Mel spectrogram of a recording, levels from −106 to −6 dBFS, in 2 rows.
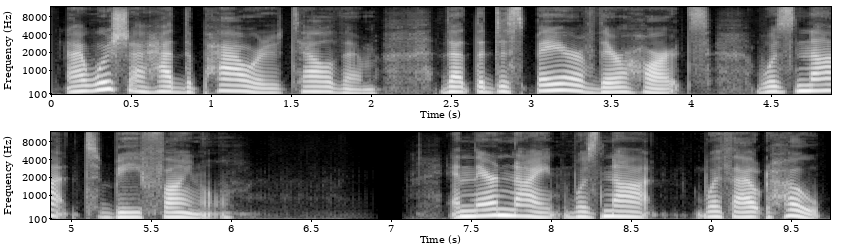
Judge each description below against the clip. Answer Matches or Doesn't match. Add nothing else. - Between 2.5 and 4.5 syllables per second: Matches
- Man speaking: Doesn't match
